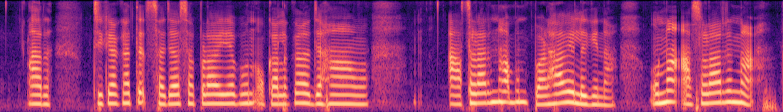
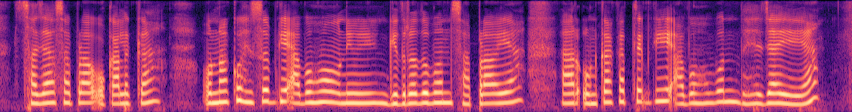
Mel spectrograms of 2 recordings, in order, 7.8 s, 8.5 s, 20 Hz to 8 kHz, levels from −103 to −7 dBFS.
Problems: none marked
